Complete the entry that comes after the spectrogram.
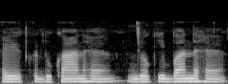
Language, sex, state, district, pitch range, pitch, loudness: Hindi, male, Jharkhand, Deoghar, 130-135 Hz, 130 Hz, -13 LUFS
